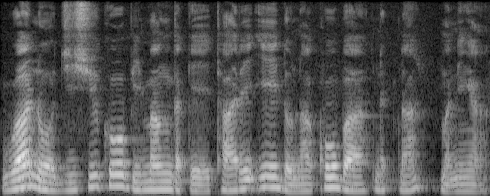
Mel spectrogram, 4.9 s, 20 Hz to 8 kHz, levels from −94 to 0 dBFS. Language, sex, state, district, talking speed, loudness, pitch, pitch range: Garo, male, Meghalaya, South Garo Hills, 95 wpm, -22 LUFS, 120 Hz, 105-155 Hz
